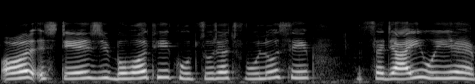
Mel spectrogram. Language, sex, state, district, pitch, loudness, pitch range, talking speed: Hindi, female, Jharkhand, Palamu, 285 Hz, -17 LUFS, 265-300 Hz, 125 wpm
